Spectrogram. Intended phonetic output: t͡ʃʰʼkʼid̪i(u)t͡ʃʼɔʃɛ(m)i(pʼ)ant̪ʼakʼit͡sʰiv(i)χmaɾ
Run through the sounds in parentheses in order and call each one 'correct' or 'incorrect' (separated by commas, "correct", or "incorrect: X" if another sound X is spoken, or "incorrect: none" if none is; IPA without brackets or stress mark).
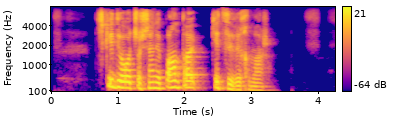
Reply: incorrect: ɔ, incorrect: n, correct, correct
